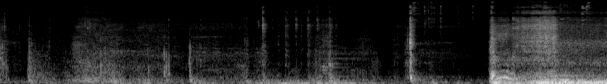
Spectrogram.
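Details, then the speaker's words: 1966 Shelby GT350, four-speed, numbers-matching 289 HiPo V8 freshly rebuilt to a 331 stroker with forged crank and pistons, already warm after being driven: catches at once without throttle and settles into a strong, steady rumble. Normal start. "right up I didn't even have to give it gas oil pressure fuel gauge"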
